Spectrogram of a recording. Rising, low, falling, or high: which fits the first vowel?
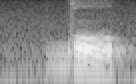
falling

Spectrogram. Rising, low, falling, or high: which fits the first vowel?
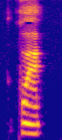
low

